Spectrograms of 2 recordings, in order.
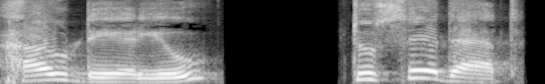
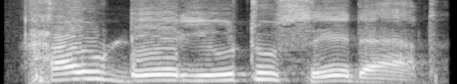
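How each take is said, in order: First: How dare you, pause, to say that; two pieces with a clear break; chunked with pauses. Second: Said in the usual way. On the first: Shown as a demonstration. Teacher repeating to learners in two chunks. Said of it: "teacher repeats it in chunks". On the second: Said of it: "teacher models the sentence".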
